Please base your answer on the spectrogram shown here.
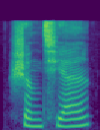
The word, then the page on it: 省钱: shěng qián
